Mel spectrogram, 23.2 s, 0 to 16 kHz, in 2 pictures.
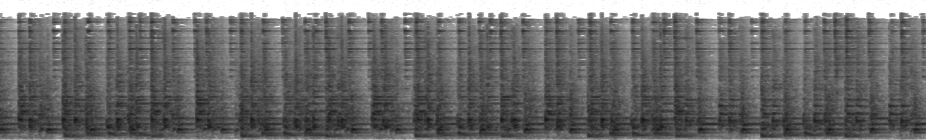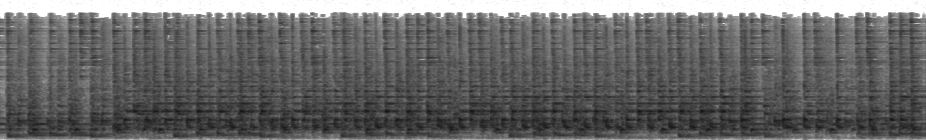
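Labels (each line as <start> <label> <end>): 0.0 African drums beat rhythmically with a resonant tone. 23.2
0.0 Musical bells chime with a bright, melodic tone in a gentle rhythm. 23.2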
